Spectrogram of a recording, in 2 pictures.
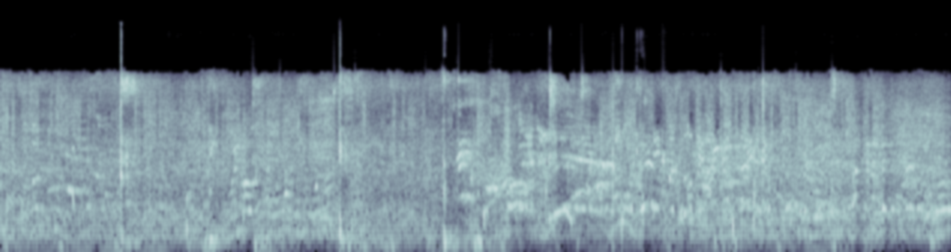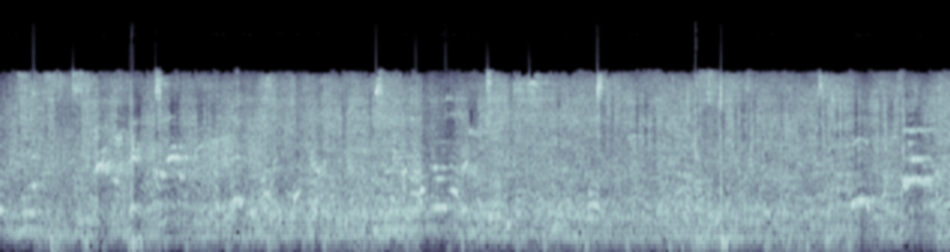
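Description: A crowd of spectators cheers and shouts in an echoing indoor hall.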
